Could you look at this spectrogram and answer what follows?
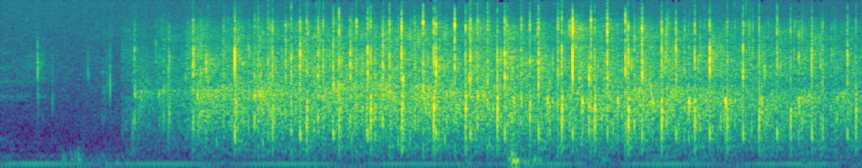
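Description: Applause from a small, spread-out group of people clapping, building up about a second in and carrying on steadily, over a steady low electrical hum.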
